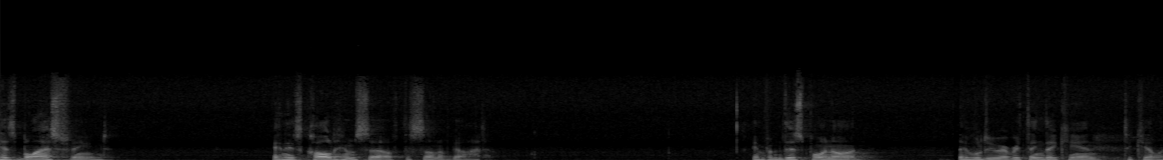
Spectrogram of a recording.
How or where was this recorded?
large echoing room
